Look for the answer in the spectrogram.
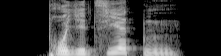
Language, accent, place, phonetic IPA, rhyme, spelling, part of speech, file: German, Germany, Berlin, [pʁojiˈt͡siːɐ̯tn̩], -iːɐ̯tn̩, projizierten, adjective / verb, De-projizierten.ogg
- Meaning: inflection of projizieren: 1. first/third-person plural preterite 2. first/third-person plural subjunctive II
